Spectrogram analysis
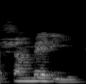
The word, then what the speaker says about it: Chambéry: La capitale viene trasferita da Chambéry, attenzione si pronuncia Chambéry, in Savoia, proprio a Torino.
